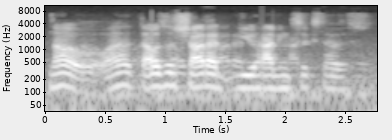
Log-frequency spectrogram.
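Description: A man's voice: mid-range voice, flat delivery, moderate pace, muffled recording. A man playing a game with a friend, teasing and chatting casually. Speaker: co-player. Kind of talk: casual gameplay chat.

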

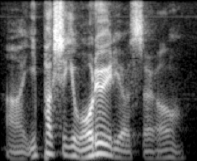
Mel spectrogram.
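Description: A man, an evangelist, telling an emotional testimony on a concert stage, with vivid storytelling that swings between hushed and loud. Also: lowish voice, lively intonation, brisk.

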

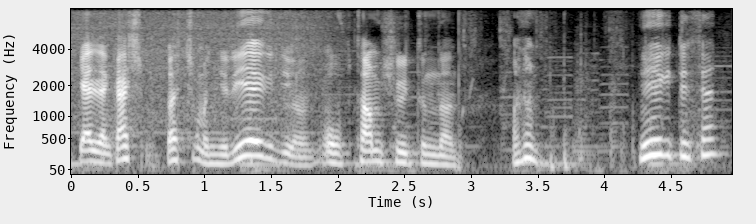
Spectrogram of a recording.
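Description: A young man giving playful, excitable commentary while playing a video game, often jumping to high squeals. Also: moderate pace, soft background music. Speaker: gameplay streamer.

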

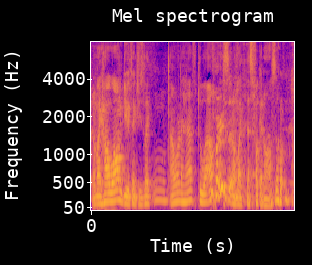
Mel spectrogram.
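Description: A man in his thirties doing a stand-up comedy set on a club stage with a handheld mic, animated and working the crowd. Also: a little high, fast talker. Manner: animated, crowd work, acts out voices. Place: comedy club stage before a laughing audience. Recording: live club recording with loud crowd laughter.

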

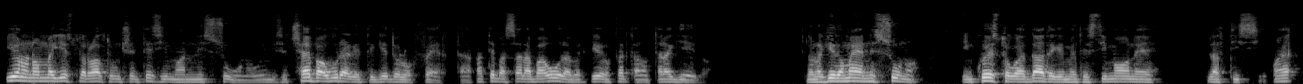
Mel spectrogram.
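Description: A man, a priest, teaching a biblical catechesis, reading scripture aloud and commenting on it in an animated, digressive way with stammered restarts. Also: medium pitch, a little fast.

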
